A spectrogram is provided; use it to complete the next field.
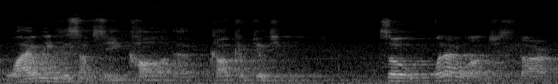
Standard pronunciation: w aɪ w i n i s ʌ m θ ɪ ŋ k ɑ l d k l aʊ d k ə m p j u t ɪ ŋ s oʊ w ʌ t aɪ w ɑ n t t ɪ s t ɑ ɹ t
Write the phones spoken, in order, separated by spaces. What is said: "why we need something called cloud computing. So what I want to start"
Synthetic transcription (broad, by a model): w aɪ w i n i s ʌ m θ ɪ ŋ k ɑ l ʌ k aʊ k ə m p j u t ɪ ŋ s oʊ w ʌ t aɪ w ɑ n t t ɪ s t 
